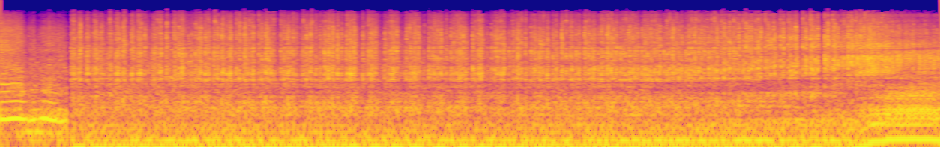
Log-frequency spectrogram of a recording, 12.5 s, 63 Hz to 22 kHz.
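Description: A V8 sedan idles with a lumpy, pulsing rumble.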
